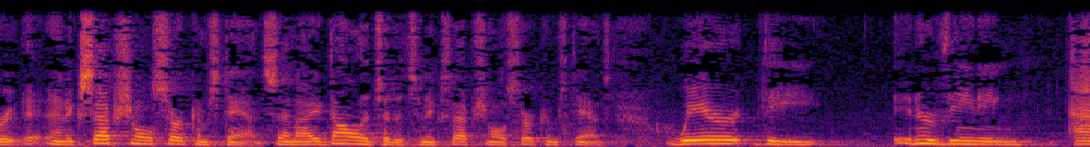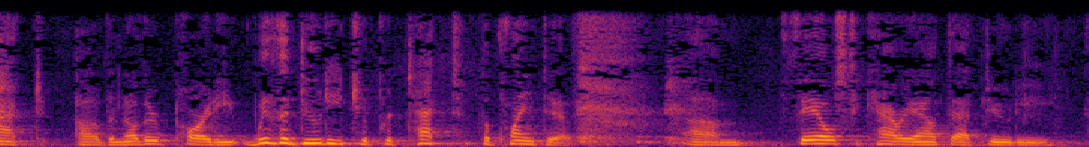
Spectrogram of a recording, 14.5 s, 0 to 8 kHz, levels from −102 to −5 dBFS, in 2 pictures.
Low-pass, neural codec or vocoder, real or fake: 7.2 kHz; none; real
